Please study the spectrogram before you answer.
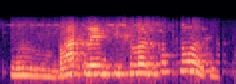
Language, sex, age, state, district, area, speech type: Kashmiri, female, 30-45, Jammu and Kashmir, Ganderbal, rural, conversation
